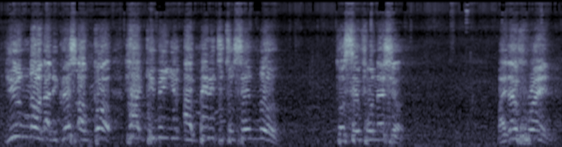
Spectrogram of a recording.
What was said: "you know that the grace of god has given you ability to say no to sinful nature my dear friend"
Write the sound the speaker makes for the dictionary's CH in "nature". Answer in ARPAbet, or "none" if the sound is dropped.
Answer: SH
